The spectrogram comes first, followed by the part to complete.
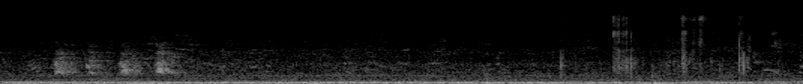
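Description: Outdoor ambience: a steady low rumble, faint distant voices in the first couple of seconds, and a few short crunching steps on a gravel path near the end.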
